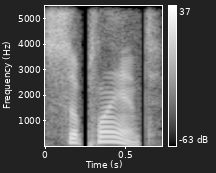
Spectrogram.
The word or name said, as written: supplant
